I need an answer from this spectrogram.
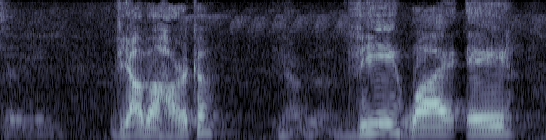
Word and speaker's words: Vyavaharika: How do you pronounce that again? Vyavaharika. V-Y-A-V-A, Vyava, H-A-R-I-K-A, Vyavaharika.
